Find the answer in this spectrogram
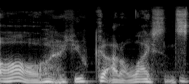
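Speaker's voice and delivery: slow, creaky put-on old-lady voice. Retelling what an old lady said to Axel, in an accent quoting her. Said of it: "I was just doing my accent".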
